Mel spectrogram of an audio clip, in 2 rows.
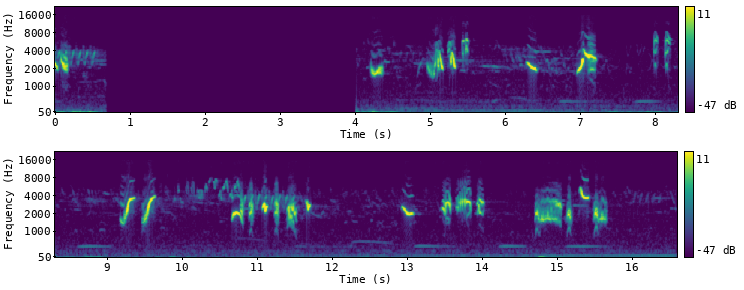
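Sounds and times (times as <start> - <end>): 
brown thrasher song of varied whistled and slurred phrases: 0.0 - 0.7, 4.0 - 16.6.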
